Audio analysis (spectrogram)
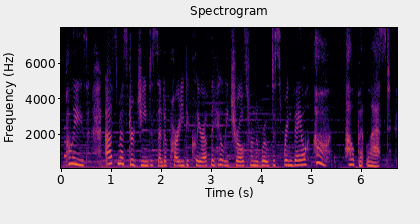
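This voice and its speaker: Earnest village woman voiced by an actress, high voice, polite and fretful, game dialogue over music. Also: normal speed, close to an everyday voice. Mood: relieved, hopeful. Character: polite, earnest townswoman, fretful and eager for help. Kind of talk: anime video game voice acting.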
